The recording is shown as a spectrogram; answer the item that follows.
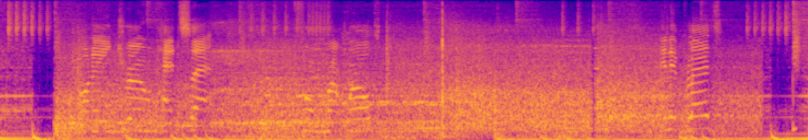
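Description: Live ambience of an indoor skatepark: a steady wash of noise with distant voices. Electronic background music cuts out about half a second in and comes back near the end.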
